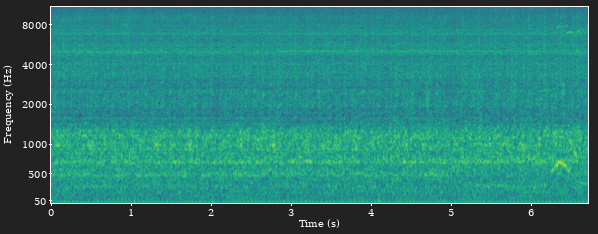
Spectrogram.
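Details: Willys CJ2a Jeep L134 four-cylinder after refitting distributor vacuum advance: steady, even idle with no misses; the vacuum advance helped, though owner wonders about a leaking head gasket from oily coolant and runny oil.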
